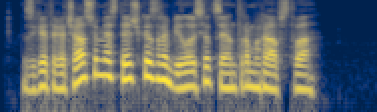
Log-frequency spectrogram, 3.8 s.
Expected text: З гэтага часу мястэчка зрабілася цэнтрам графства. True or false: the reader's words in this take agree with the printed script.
true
